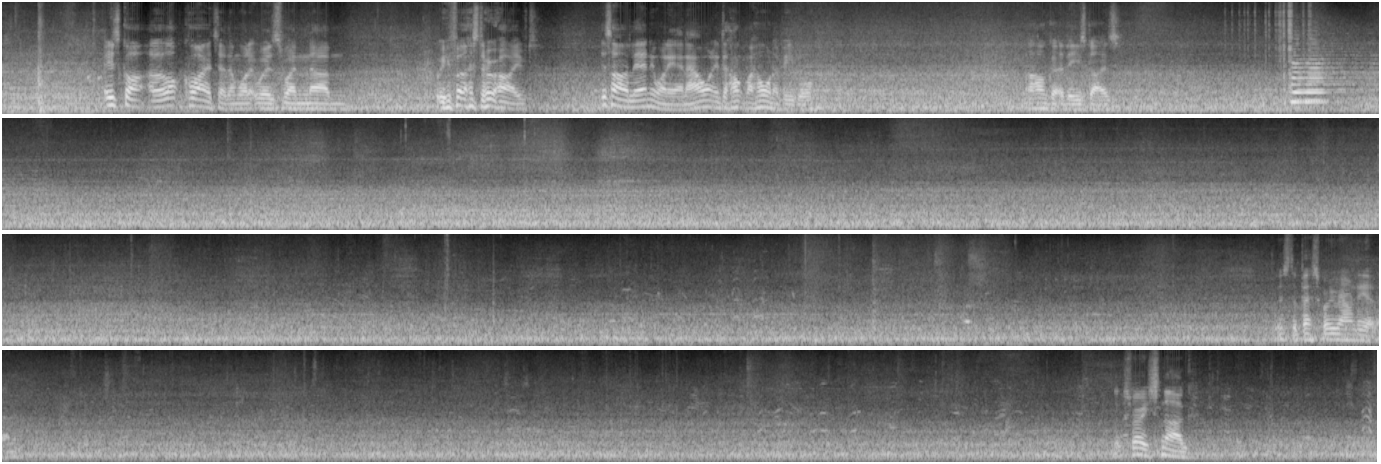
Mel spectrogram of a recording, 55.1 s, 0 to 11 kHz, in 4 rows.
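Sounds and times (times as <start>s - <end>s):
truck engine running: 0.0s - 55.0s
lorry horn toot: 12.8s - 13.9s.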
